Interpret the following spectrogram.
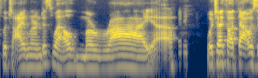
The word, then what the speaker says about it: Maria: bubble yep little baby Mariah with which is great what'd you put in the pronunciation because it's spelled in a way that most of us would traditionally say Maria that's Renee RI a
